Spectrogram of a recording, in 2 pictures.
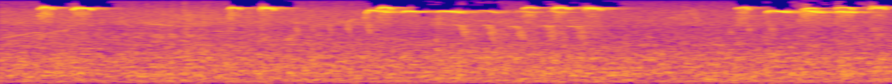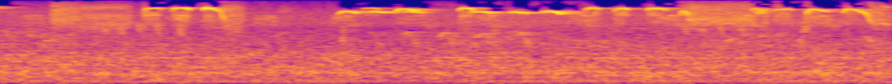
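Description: Long-tailed tits giving very high, thin, short notes in quick clusters of three to five, with a few softer, rougher notes between.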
